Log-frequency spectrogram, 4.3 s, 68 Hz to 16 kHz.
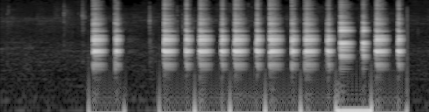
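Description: Jump-up drum and bass synth bass from Serum, with a sub oscillator underneath and saturator drive, playing MIDI notes: one short note about a second in, then from about 1.6 s a run of held notes pulsing about six times a second, stepping to a different note near the end.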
